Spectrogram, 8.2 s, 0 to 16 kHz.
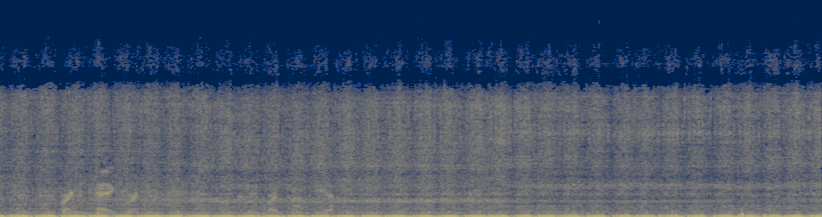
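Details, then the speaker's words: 2012 Suzuki GSR750 with 18,000 km and a carbon Yoshimura exhaust, dropped but with cosmetic damage only: deep, even, throaty four-cylinder note with a steady pulse and no knocks or rattles; a healthy engine. "oh does sound really really nice beautiful bite cool"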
